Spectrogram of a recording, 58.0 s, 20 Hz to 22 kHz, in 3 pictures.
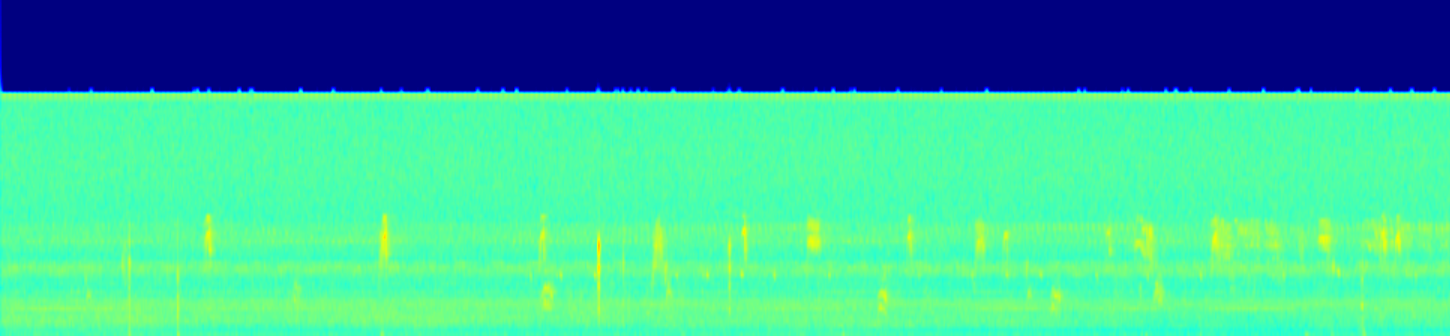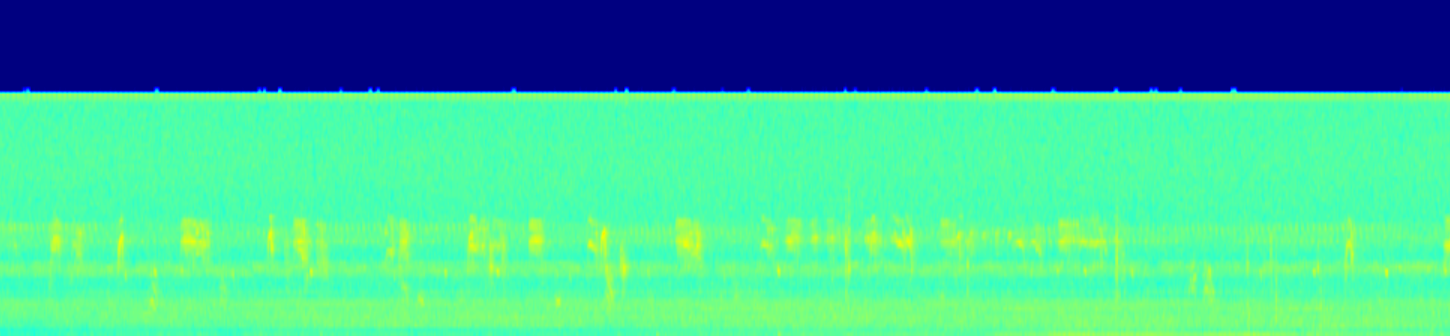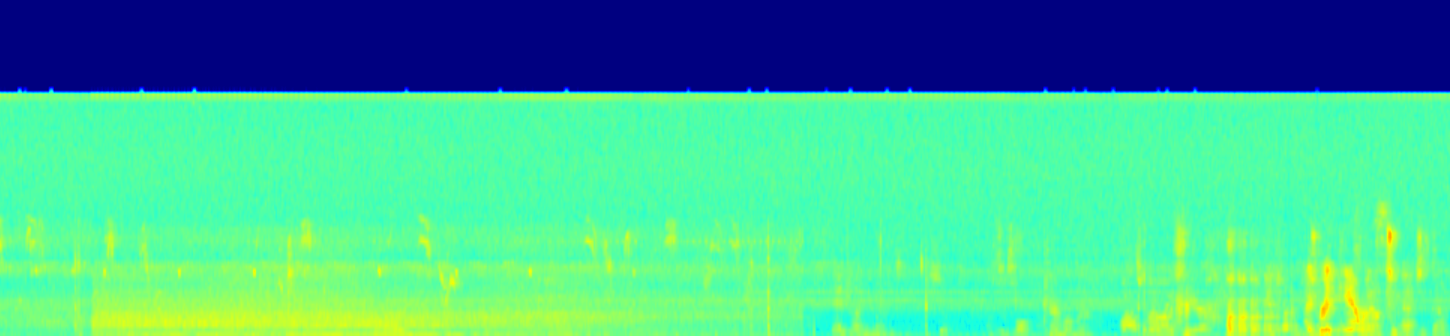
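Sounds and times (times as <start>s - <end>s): small birds chirping: 5.0s - 5.3s, 7.0s - 49.4s
low steady hum: 20.0s - 52.6s.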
